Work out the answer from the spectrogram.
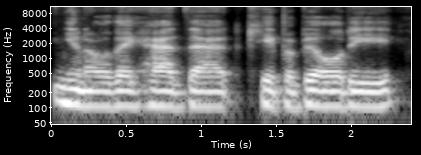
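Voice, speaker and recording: A man's voice: lowish voice, completely flat delivery, normal speed. Man thinking aloud in casual discussion. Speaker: co-host of a book discussion show.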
